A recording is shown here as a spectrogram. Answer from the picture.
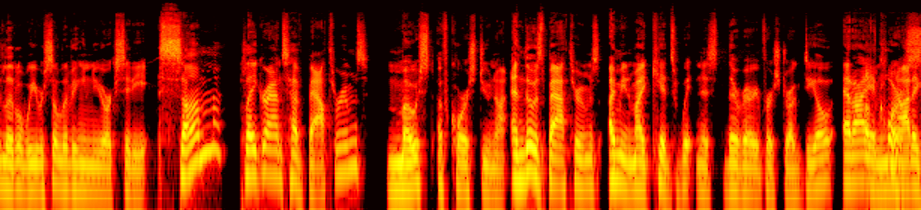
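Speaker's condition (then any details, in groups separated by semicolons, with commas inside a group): No condition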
